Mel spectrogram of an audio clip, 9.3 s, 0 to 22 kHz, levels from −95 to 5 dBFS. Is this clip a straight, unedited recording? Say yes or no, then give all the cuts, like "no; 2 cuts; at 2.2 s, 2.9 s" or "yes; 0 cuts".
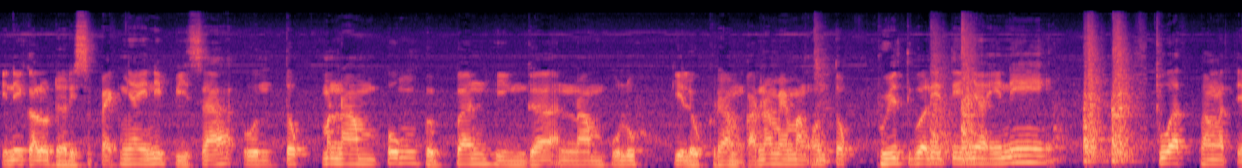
yes; 0 cuts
